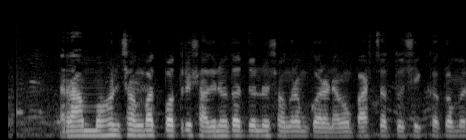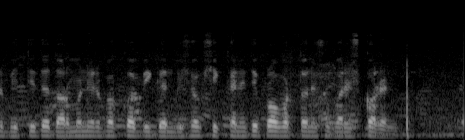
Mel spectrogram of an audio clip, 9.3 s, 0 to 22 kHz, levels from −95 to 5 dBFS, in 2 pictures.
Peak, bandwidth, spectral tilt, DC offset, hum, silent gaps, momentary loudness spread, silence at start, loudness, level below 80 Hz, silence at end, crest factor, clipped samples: -16 dBFS; 8.6 kHz; -7.5 dB/octave; under 0.1%; none; none; 15 LU; 0.15 s; -36 LUFS; -86 dBFS; 0 s; 20 dB; under 0.1%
